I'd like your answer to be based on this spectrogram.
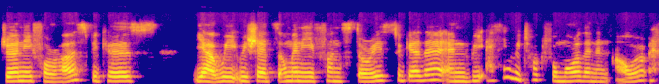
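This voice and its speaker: A woman with a German accent, a fairly high pitch, a dark, mellow tone, ordinary pitch variation and a fairly slow pace, against a quiet background. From Germany. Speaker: travel blogger and marketing professional; travel blogger. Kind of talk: interview conversation. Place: home room. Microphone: video call.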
